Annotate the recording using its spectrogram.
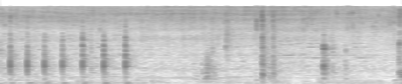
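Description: Wooden spatula knocking and scraping against a clay pot while stirring a frying fish and brinjal masala, over a steady sizzle. A quick run of about seven knocks comes in the first second, then a few scattered knocks.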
